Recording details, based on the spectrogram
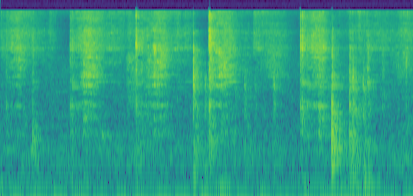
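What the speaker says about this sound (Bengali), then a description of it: "আর ডালটা ভেজে নিচ্ছে এখন" Dal lentils dry-frying in a pan, a utensil scraping and stirring through them with irregular clinks and rasps, close up and moderately quiet with a faint low hum beneath.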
